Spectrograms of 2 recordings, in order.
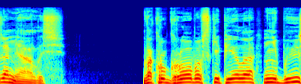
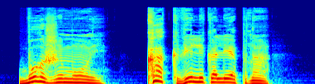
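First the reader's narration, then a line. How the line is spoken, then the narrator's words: Sigh. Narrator (Russian): вздохнула Варвара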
